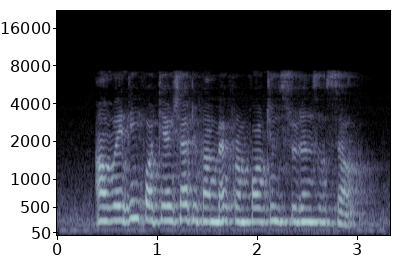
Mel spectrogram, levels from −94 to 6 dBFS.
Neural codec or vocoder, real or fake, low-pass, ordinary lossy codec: codec, 16 kHz, 16 kbps, FunCodec, trained on LibriTTS, 50 frames a second; fake; 7.2 kHz; none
